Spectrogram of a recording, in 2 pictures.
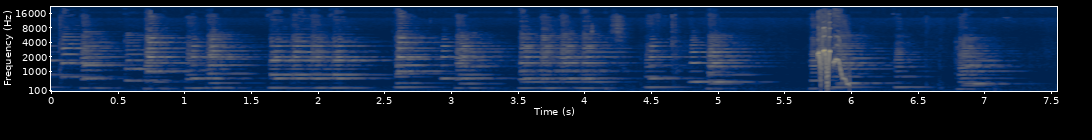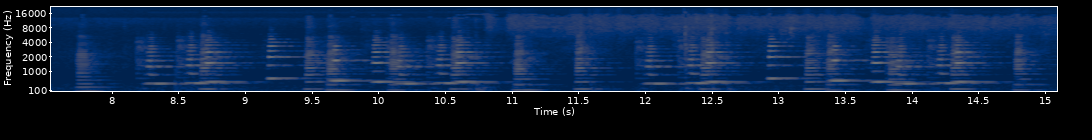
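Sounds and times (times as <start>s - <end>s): bouncy woodwind background music: 0.0s - 15.0s
squeak sweeping in pitch: 5.8s - 6.1s.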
